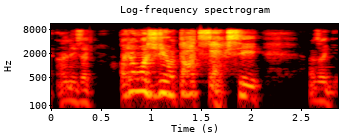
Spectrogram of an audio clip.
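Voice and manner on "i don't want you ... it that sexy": high, loud exasperated objection; mock protest. Boss reacting to her too-sexy pitch, loud protest. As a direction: yelp it in alarm.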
